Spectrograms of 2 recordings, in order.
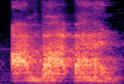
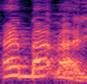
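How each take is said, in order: First: It is said in a dark, somber tone. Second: It is said in a light, campy tone.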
